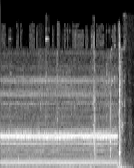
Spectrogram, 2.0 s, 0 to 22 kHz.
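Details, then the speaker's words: 1975 Corvette C3 convertible, neglected 34 years, with Marvel Mystery Oil in the engine, starter on a jumper wire from the alternator, and fresh gas. Ignition turned on: a harsh, steady key-in-ignition warning buzzer for about two seconds. "we're going to turn our ignition to on inside the car hear that key buzzer it's awful"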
